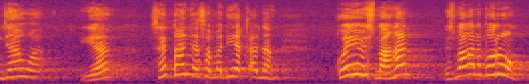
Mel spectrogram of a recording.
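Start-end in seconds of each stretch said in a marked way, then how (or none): 3.4-5.2 high-pitched Javanese question, retold; nada tinggi. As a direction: ask it high, like picking a fight. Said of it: "Nadamu tuh tinggi". (nada tinggi seperti ngajak berantem)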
